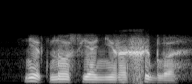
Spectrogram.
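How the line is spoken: Angry mutter. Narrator (Russian): сердито пробормотала она

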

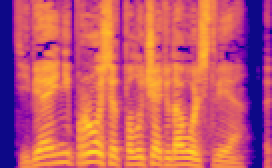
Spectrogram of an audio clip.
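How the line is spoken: Barked. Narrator (Russian): рявкнул он

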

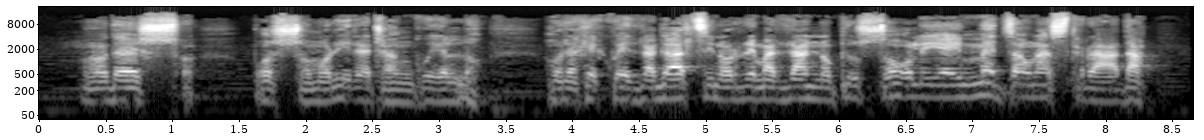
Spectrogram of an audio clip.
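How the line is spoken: Teary old man grumbling. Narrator (Italian): Il nonno si soffiava il naso anche lui e brontolava

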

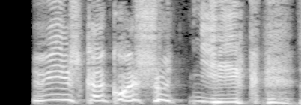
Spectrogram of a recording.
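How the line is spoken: Laughing shout. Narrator (Russian): закричал, смеясь, черт

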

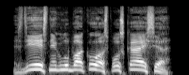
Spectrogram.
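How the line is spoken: Shouting down. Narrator (Russian): крикнул я в щель сверху

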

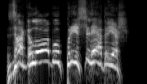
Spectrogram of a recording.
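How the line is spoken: Loud barking shout, attacking. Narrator (Russian): гаркнул он, нападая на противника

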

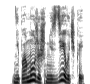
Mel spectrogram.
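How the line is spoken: Plain, priest. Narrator (Russian): спросил батюшка

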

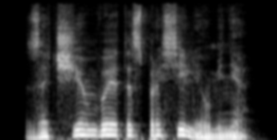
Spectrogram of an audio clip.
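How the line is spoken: Male whisper. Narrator (Russian): проговорил он шепотом

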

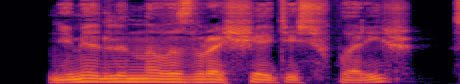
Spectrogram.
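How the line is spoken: Plain. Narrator (Russian): сказал он

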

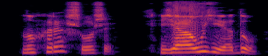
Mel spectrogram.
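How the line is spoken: Tearful, threatening voice. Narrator (Russian): плачущим голосом с угрозой произнес Левицкий

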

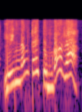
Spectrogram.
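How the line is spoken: Girl shouting. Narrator (Vietnamese): Cô bé quát lên

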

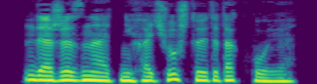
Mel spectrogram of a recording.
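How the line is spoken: Grumbled. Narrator (Russian): проворчал Игорь

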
